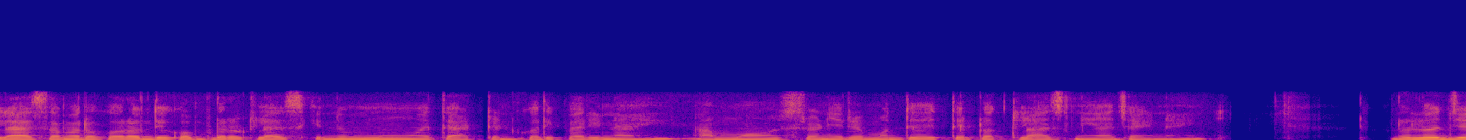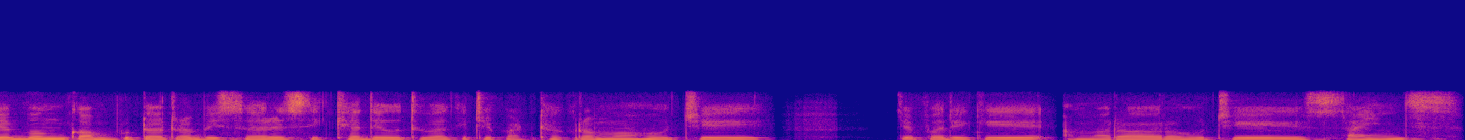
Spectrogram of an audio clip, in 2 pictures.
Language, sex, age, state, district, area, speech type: Odia, female, 18-30, Odisha, Bhadrak, rural, spontaneous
